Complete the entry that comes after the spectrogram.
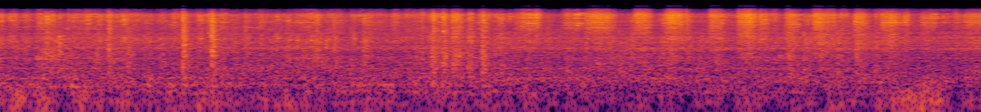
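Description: Open-top wagons of a heavy freight train rolling past close by: a steady rumble of wheels on rail broken by frequent sharp clicks as the wheels cross rail joints, the clicks coming thicker in the middle of the stretch as the train picks up speed.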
